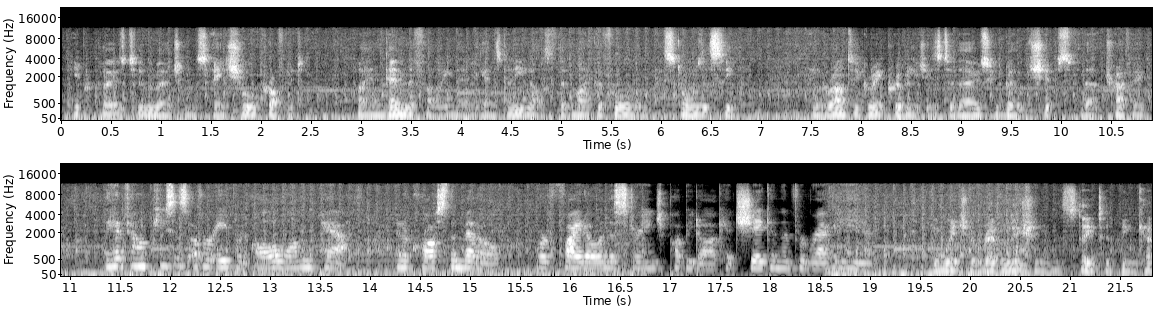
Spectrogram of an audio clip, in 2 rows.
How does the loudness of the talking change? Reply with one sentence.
The loudness of the talking stays about the same.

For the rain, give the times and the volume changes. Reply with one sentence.
The rain can't be heard in this clip.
